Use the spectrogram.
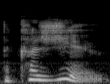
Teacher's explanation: é muito comum, no caso 'cause, que é a forma curta do because, ganhar na junção com you um som de J.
